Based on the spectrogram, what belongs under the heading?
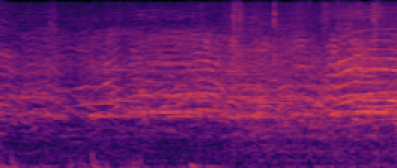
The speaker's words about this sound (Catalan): Doncs esteu escoltant l'eufòria. Sí, aquests són els crits de l'afició, eh?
